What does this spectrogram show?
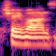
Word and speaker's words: Trayvon: How do you say it? What is his name? It's Trayvon. Oh, Trayvon. Well, I I didn't know.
